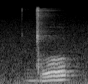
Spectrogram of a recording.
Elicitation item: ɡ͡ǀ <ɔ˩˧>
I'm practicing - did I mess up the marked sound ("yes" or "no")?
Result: yes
